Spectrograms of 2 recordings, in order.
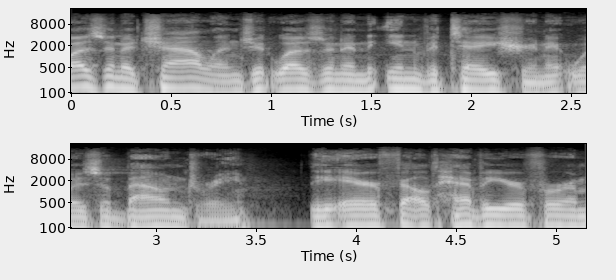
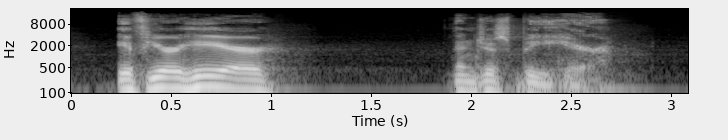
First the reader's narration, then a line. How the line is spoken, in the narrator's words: said calmly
